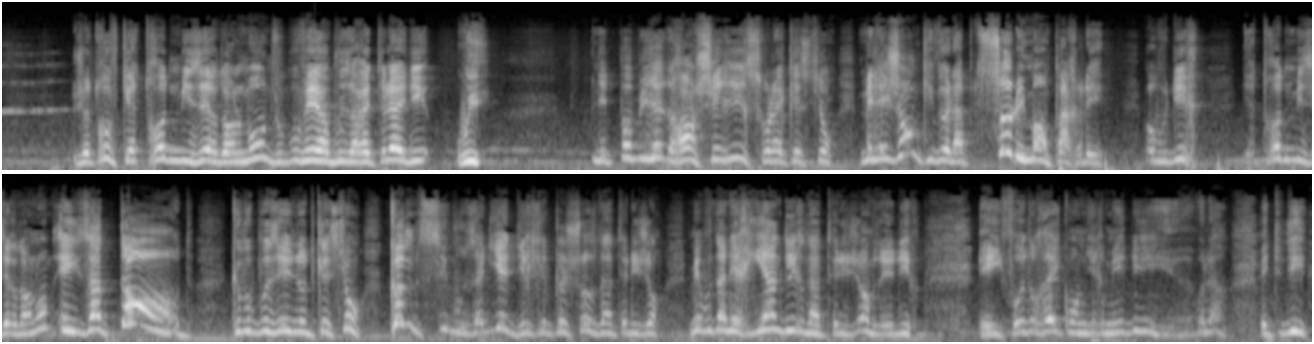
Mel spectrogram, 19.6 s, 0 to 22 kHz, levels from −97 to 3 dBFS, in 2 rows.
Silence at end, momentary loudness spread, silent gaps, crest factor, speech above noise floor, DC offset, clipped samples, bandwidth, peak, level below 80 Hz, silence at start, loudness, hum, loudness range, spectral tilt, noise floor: 0 s; 16 LU; none; 20 dB; 22 dB; under 0.1%; under 0.1%; 15 kHz; 0 dBFS; -46 dBFS; 0 s; -20 LUFS; none; 6 LU; -3.5 dB/octave; -42 dBFS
